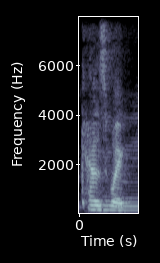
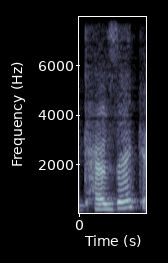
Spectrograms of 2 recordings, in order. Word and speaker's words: Keswick: where I'm sitting in Keswick, Virginia. I was wondering if you were going to say Keswick, as the Brits do, or Keswick, because there is actually a Keswick, England. Did I say it properly?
